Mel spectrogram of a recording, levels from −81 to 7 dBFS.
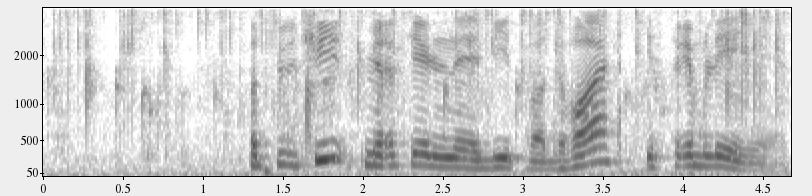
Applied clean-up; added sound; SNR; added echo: none; Gurgling / Liquid; 15 dB; none.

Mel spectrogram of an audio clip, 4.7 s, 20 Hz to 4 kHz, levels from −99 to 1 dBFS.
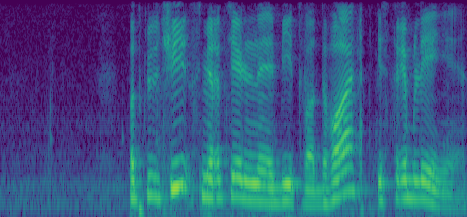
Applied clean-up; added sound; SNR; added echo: none; none; none; none.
